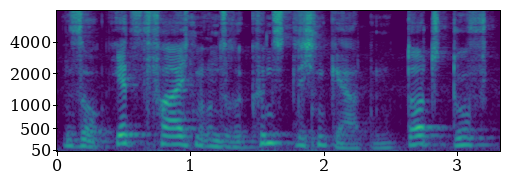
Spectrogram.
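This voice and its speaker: Eine freundliche alte Dame aus einem vorgelesenen Kinderbuch, von einem Mann gesprochen, die geduldig und manchmal streng erklärt. Die Stimme liegt etwas höher, klingt weich und dunkel gefärbt und leicht heiser. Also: male voice, a little high, sing-song, normal speed, darkish tone, breathy edge. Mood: friendly explaining. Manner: friendly, patiently explaining, occasionally stern. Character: kind, calm old lady in a car. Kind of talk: reading a children's book aloud.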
